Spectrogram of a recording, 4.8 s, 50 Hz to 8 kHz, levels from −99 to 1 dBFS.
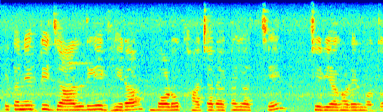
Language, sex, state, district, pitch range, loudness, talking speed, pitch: Bengali, female, West Bengal, Paschim Medinipur, 215-255 Hz, -16 LUFS, 150 wpm, 230 Hz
